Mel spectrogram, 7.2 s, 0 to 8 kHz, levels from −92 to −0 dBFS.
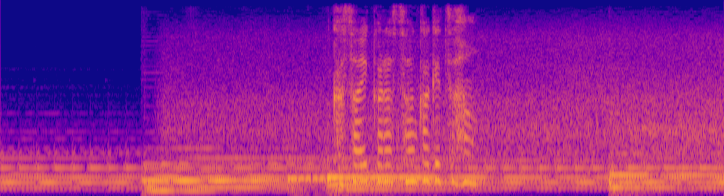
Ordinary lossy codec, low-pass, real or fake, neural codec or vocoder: none; 7.2 kHz; real; none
